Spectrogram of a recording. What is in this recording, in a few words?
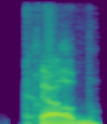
"cub", American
